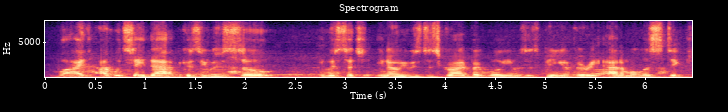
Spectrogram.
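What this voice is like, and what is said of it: New York Queens accent. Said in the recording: “With the Brooklyn accent. ... Queens? What are you, Queens? ... Queens, yeah.”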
